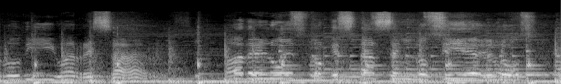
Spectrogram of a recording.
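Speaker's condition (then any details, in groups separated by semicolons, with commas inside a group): No condition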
